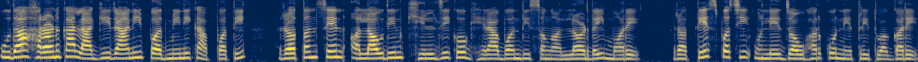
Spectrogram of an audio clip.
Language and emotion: Nepali, neutral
